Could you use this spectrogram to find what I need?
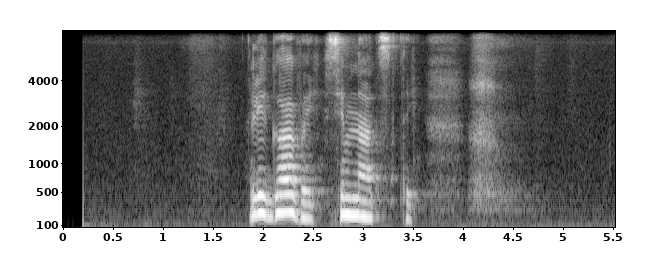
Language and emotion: Russian, neutral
